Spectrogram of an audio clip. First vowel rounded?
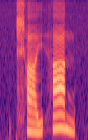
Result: no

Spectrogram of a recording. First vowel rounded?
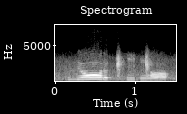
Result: yes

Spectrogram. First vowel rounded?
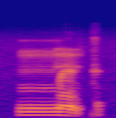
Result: no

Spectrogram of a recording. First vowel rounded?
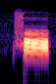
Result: yes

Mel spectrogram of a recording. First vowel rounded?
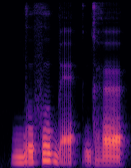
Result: yes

